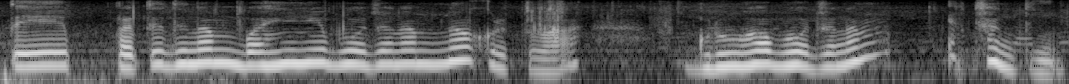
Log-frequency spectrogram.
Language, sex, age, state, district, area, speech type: Sanskrit, female, 18-30, Maharashtra, Chandrapur, urban, spontaneous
